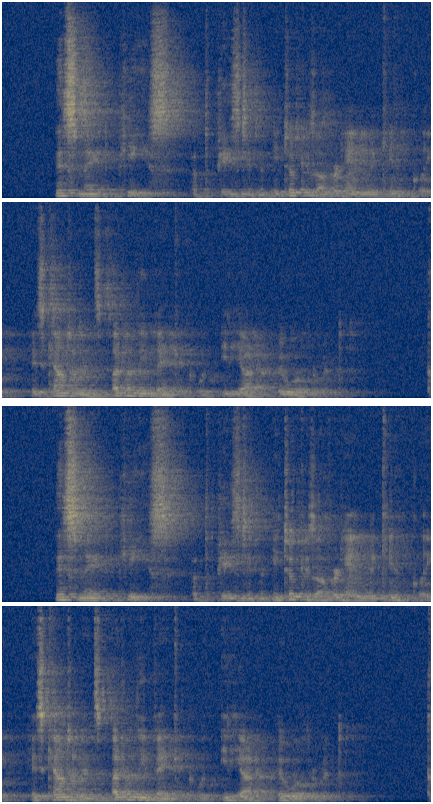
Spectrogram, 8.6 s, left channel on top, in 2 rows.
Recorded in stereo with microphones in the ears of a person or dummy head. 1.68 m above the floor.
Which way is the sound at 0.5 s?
10° left (ahead or behind).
